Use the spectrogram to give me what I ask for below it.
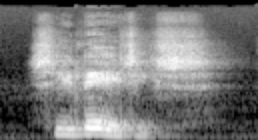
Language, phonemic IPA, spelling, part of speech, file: Dutch, /siˈleːzis/, Silezisch, adjective, Nl-Silezisch.ogg
- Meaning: Silesian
